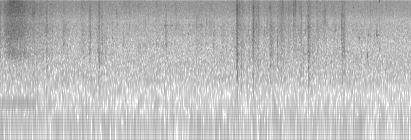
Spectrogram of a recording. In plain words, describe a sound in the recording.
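A dog rustles through dry leaves.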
